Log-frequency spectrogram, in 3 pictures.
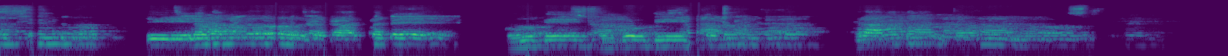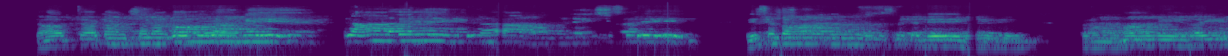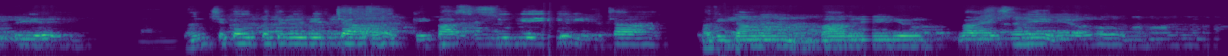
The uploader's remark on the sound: Zoom Meeting. Amsterdam.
